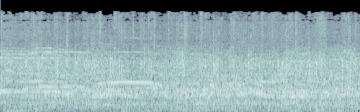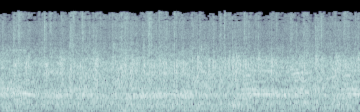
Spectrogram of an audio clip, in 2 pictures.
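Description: A large audience claps steadily and loudly, with shouts of "fuera, fuera" and scattered whistles woven through the dense, continuous applause from start to finish, as La Fura dels Baus collaborators wearing yellow ribbons come on stage.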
